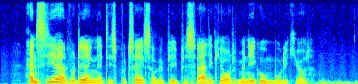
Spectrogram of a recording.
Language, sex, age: Danish, female, 23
